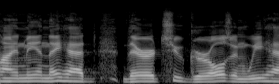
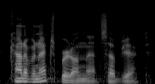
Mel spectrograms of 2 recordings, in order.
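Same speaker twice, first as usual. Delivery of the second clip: ordinary delivery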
